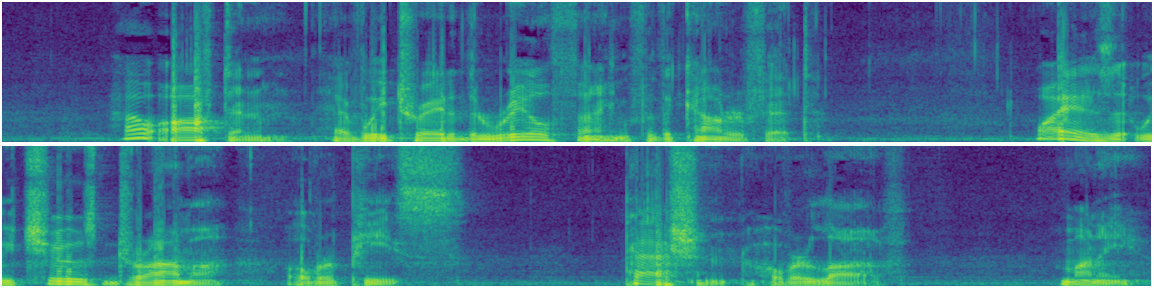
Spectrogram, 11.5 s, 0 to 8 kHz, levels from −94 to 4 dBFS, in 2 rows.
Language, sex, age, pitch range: English, male, 60-79, 90-120 Hz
